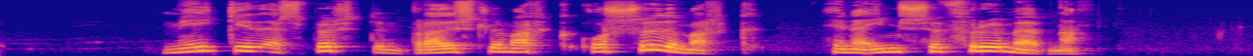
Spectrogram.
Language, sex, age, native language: Icelandic, male, 30-39, Icelandic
